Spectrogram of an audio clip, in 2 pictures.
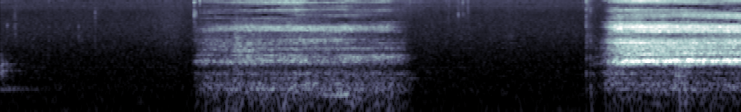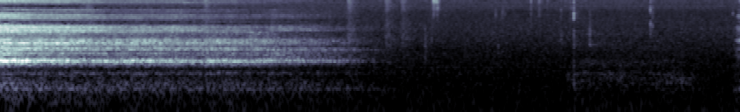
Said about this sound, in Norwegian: Og pust sakte ut. Prøv å tømme lungene fullstendig. Se om du kan la åndedrettet få roes ned. Er det vanskelig å konsentrere seg om pusten, bare sett litt ekstra lyd på den.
